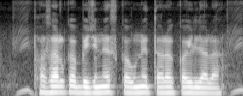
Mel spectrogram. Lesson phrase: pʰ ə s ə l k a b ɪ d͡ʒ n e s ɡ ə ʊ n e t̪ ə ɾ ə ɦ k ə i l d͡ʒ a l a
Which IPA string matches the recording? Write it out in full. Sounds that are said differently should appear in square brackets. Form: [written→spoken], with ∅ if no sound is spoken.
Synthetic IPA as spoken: pʰ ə s ə l k a b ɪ d͡ʒ n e s [ɡ→k] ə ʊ n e t̪ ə ɾ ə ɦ k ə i l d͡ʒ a l a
